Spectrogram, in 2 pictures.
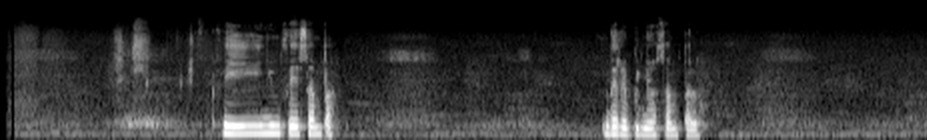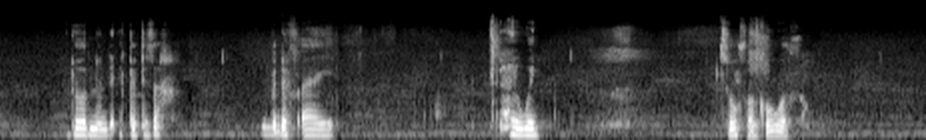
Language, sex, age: Wolof, female, 25-35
